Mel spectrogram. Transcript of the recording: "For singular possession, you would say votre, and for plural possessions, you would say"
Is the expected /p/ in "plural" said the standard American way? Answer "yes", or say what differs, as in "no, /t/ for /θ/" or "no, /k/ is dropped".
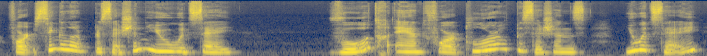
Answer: yes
